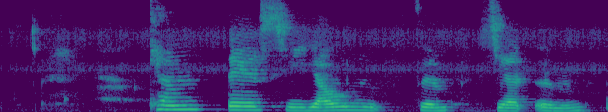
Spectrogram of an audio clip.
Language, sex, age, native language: Icelandic, female, 6, Icelandic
